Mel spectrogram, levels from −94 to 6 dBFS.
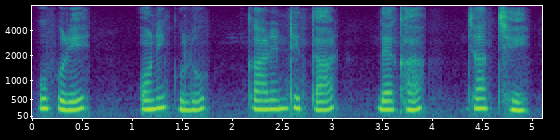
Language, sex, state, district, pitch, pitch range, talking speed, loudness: Bengali, female, West Bengal, Alipurduar, 240 Hz, 230-260 Hz, 70 wpm, -14 LUFS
